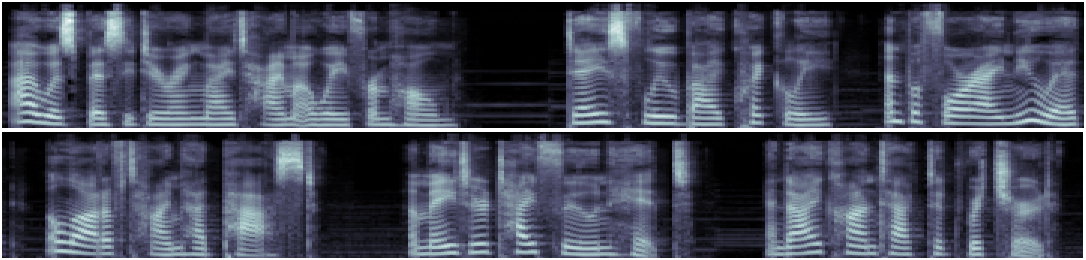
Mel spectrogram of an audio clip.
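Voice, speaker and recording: A woman tells a first-person story in an even, scripted narration. Her voice is smooth and clear at a middle pitch, recorded dry and close. Faint music plays behind her. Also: moderate pace, no room sound.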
